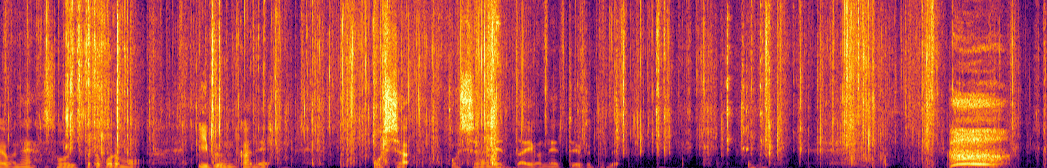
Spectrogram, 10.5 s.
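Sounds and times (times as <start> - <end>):
speech: 0.0 - 2.9, 3.7 - 6.3, 7.5 - 7.7
package wrapped in bubble wrap being unwrapped: 0.0 - 10.4
person gasping: 9.5 - 10.2.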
